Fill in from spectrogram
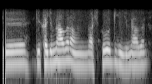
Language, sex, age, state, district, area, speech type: Bodo, male, 45-60, Assam, Chirang, rural, conversation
